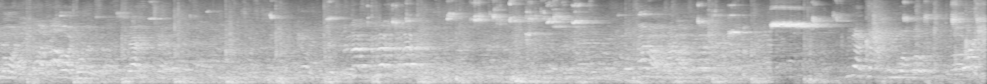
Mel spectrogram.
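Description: A basketball dribbling on a hardwood gym court, with brief high squeaks, under constant spectator chatter and calls echoing around the gym.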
